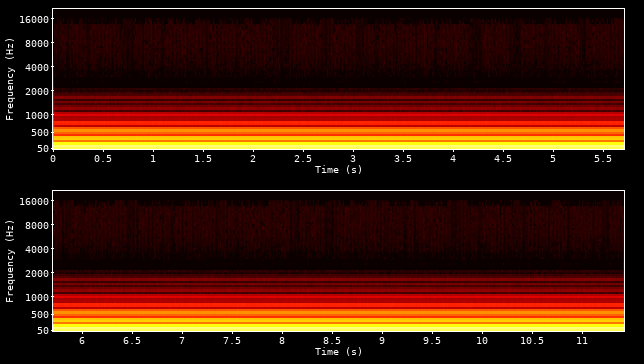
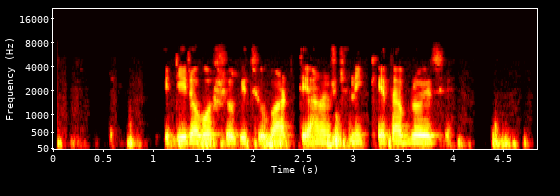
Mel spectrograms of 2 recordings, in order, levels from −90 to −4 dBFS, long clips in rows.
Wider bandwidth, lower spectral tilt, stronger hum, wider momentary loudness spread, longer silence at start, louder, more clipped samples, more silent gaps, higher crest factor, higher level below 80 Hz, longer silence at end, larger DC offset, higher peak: second, 1.1 kHz vs 7 kHz; first, -13 dB/octave vs -8.5 dB/octave; neither; second, 0 LU vs 15 LU; about the same, 0 s vs 0.05 s; second, -20 LUFS vs -17 LUFS; neither; neither; second, 2 dB vs 16 dB; second, -60 dBFS vs -50 dBFS; second, 0 s vs 0.2 s; neither; second, -16 dBFS vs -2 dBFS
